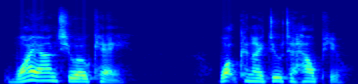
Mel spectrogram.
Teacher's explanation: when the question is open, you want some more information, your pitch, your intonation actually goes down.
